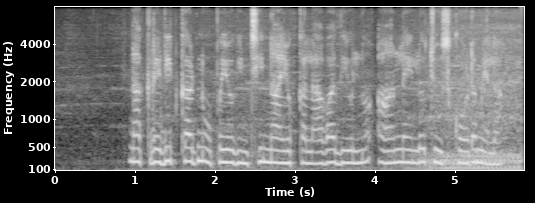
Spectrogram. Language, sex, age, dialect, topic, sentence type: Telugu, female, 18-24, Utterandhra, banking, question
